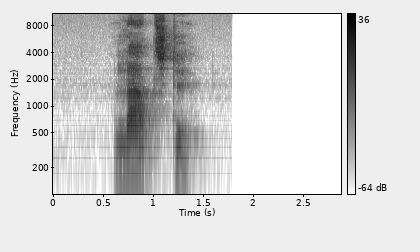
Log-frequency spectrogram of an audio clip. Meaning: inflection of laatst: 1. masculine/feminine singular attributive 2. definite neuter singular attributive 3. plural attributive
- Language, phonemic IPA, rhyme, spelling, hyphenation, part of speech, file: Dutch, /ˈlaːtstə/, -aːtstə, laatste, laat‧ste, adjective, Nl-laatste.ogg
